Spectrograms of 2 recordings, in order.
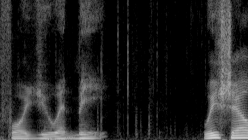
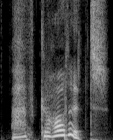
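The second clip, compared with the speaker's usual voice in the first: put-on high, loud boyish shout of discovery; excited shout; 11 semitones higher, 6 dB louder than usual. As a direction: burst out with the idea, yelling. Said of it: "I shouted".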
